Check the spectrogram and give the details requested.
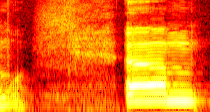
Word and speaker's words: Mooer: see on Mooer pedals, this is how you say it, by the way, Mooer, not Mooer or Mooer or Mooer or any kind of variations I frequently do. It's more like, more.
